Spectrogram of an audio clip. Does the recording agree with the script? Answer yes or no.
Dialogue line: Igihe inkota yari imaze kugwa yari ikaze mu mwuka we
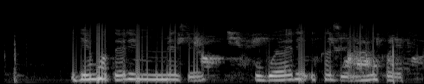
yes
